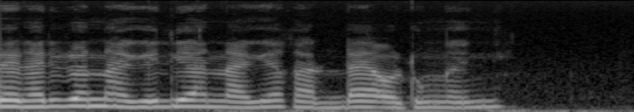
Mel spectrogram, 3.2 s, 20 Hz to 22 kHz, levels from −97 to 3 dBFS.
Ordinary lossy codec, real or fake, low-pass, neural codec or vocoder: none; fake; none; vocoder, 44.1 kHz, 128 mel bands every 256 samples, BigVGAN v2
